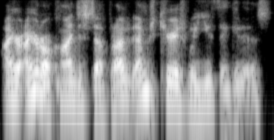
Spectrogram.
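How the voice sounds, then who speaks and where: A man's voice: fairly high pitch, expressive, racing, fairly bright tone, husky. A man hosting an interview, asking questions in a friendly, loose way with fillers. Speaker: interviewer, host.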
